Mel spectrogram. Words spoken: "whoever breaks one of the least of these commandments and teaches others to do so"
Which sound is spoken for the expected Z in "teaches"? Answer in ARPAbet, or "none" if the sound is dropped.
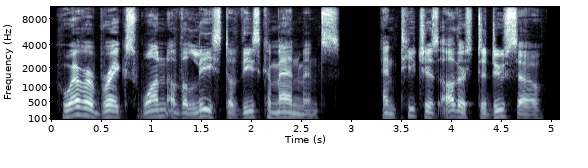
Z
